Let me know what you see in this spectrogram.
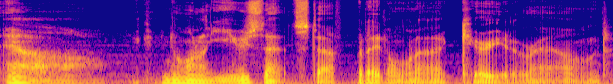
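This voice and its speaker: A man with an unremarkable speaking voice talks at a moderate pace, fairly low in pitch and with fairly even intonation. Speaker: gaming streamer. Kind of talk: live gameplay commentary. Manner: casual, chatty.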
